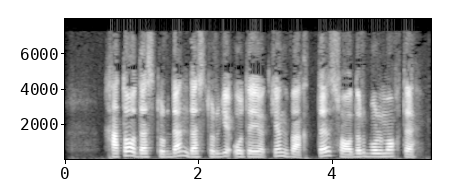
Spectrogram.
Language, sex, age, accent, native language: Uzbek, male, 18-24, Toshkent shahri, Russian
